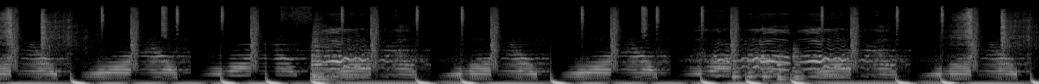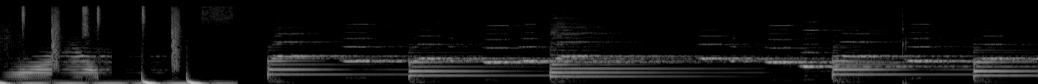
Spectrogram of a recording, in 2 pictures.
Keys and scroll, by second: 0.1 p, 1.3 l, 2.9 Escape, 5.0 r, 7.5-10.1 typing, 11.6 Escape, 15.1 2, 18.8 e.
